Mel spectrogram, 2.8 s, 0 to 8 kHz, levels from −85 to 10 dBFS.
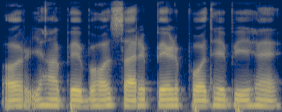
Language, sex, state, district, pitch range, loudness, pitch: Hindi, male, Jharkhand, Garhwa, 110-120 Hz, -15 LUFS, 115 Hz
